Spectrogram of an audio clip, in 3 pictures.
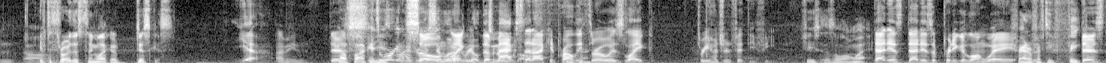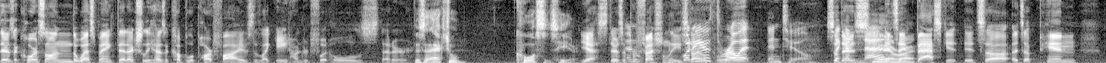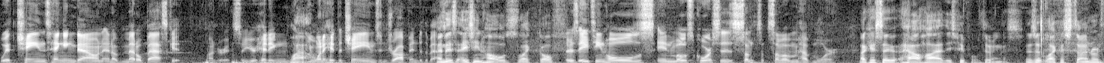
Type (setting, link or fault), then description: setting, outdoors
